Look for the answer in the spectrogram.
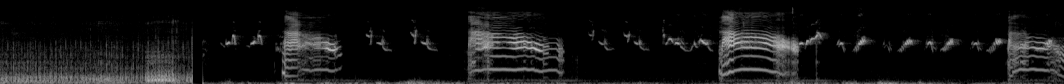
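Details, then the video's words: Little kittens playing with pine cones on green grass outdoors; several short arching meows spaced a few seconds apart, mixed with quick high chirping notes in between and faint low background rumble. "Cat sounds"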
